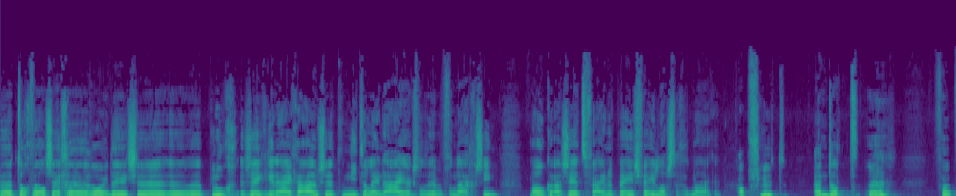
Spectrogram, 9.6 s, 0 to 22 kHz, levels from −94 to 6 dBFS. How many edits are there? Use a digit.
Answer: 2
